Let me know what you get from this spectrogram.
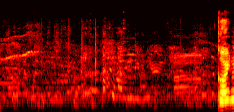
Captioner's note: cheering and Applause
